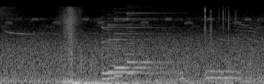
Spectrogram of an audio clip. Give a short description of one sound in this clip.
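A short rising chime rings out.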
